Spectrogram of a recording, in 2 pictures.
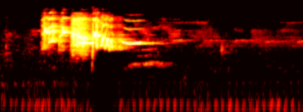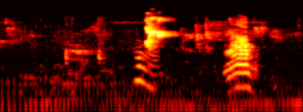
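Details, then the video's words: Javan myna, a caged bird said to talk until it coughs: a loud rasping burst, then scattered short harsh notes and a falling buzzy squawk, with faint low hum behind. "burung jalak kebo ngomong sampai batuk"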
